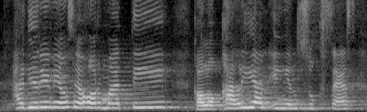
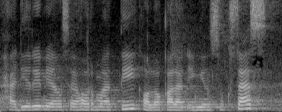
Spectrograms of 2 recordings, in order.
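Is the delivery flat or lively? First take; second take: lively; flat. First: It is said with lively, varied intonation and tempo. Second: It is said flatly with little pitch variation. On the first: The listeners feel inspired. The speaker calls it right. "menggunakan seni berbicara dengan artikulasi yang baik, intonasi yang baik, dan juga tempo yang baik" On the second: The listeners are not moved. The speaker calls it wrong. "Kalau lempeng saja"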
